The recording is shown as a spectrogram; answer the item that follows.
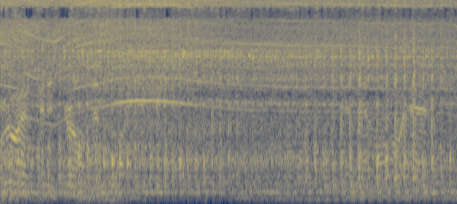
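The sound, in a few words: power drill drilling a hole on a Jeep Wrangler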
